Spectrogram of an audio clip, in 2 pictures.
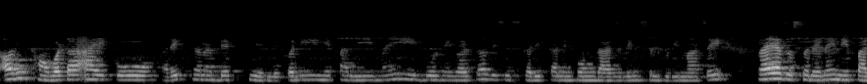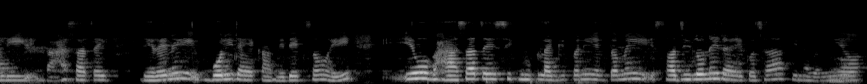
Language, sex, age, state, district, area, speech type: Nepali, female, 30-45, West Bengal, Kalimpong, rural, spontaneous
